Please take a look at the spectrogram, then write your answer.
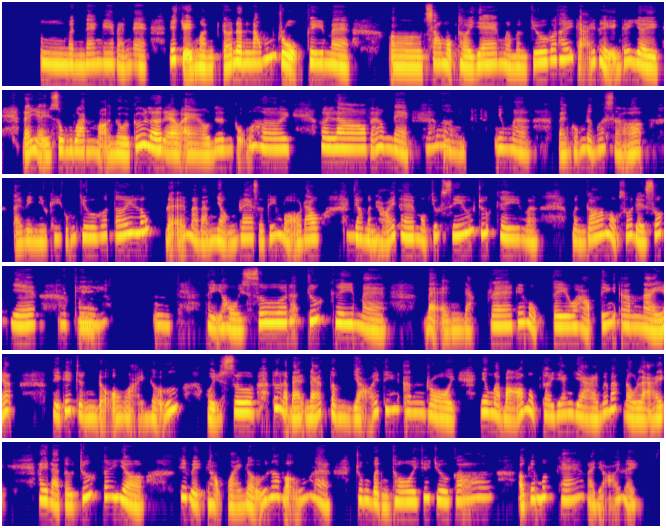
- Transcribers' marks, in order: tapping
- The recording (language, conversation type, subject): Vietnamese, advice, Tại sao tôi tiến bộ chậm dù nỗ lực đều đặn?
